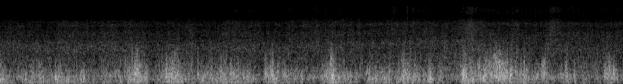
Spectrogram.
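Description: Low rumbling noise on a handheld phone microphone, with faint, muffled, indistinct voices of the shop behind it.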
